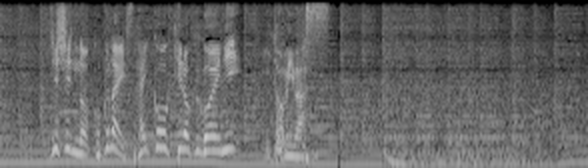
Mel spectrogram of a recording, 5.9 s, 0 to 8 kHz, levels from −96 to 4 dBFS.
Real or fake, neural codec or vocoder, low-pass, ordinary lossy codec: real; none; 7.2 kHz; none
